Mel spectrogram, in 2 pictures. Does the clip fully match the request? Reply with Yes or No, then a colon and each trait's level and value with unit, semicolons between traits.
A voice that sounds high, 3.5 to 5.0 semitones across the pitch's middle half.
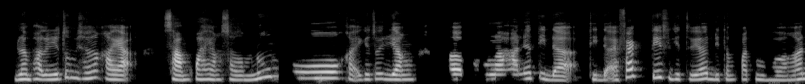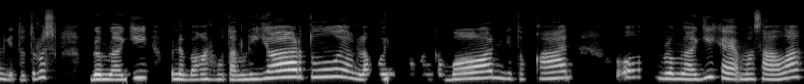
Yes: high, 240 Hz; average, 4.3 semitones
